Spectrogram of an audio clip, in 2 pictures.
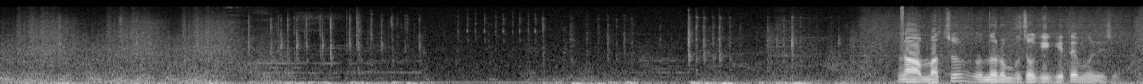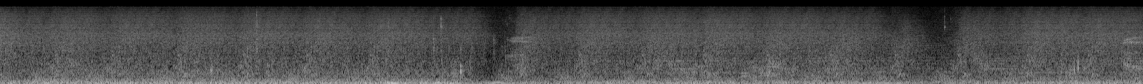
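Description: Game battle effects clatter and chime steadily.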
